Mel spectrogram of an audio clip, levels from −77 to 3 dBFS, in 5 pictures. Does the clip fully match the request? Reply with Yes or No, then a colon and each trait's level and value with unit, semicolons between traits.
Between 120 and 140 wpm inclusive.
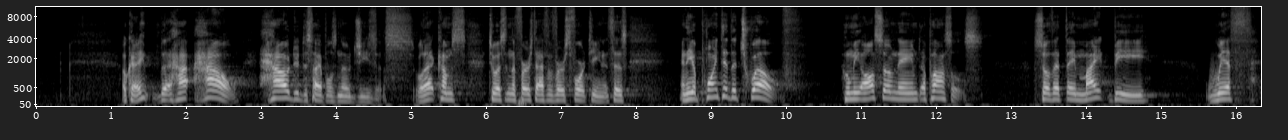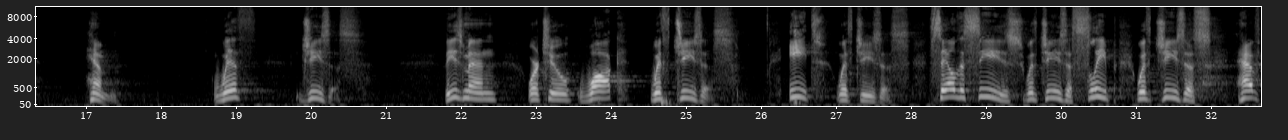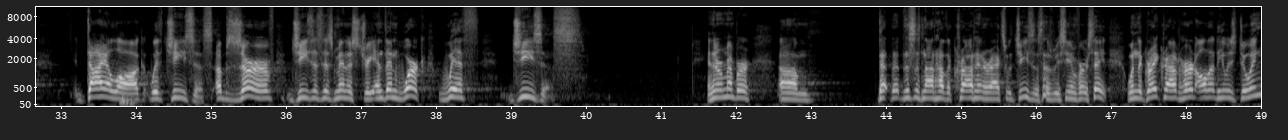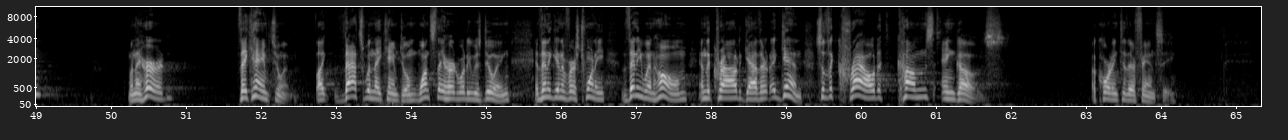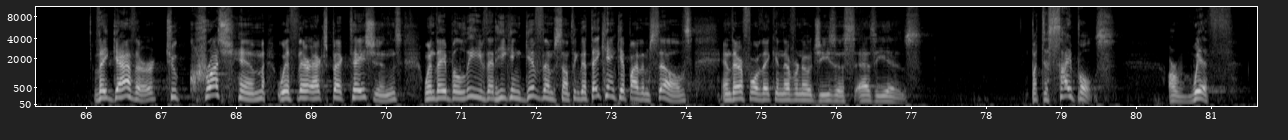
Yes: slow, 135 wpm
